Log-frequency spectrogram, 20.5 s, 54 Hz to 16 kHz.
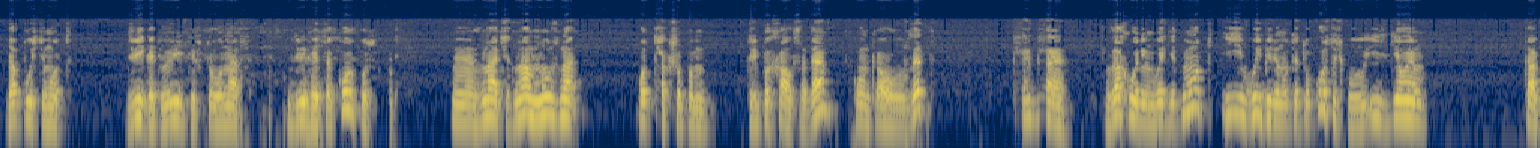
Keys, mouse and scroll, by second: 0.5 click, 0.8-2.6 drag, 14.5-15.9 drag, 16.8 click.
